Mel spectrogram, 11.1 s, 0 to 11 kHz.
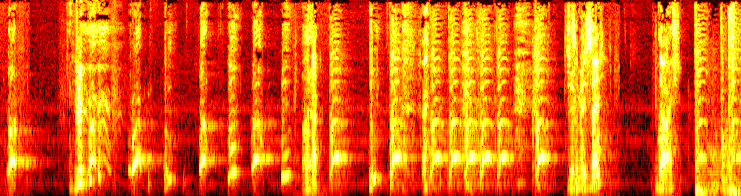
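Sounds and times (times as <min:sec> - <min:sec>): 
speech: 0:01.1 - 0:01.6, 0:04.6 - 0:04.9, 0:08.6 - 0:09.2, 0:09.9 - 0:10.3
human voice mimicking a sickly hoarse dog barking: 0:01.9 - 0:08.4.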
